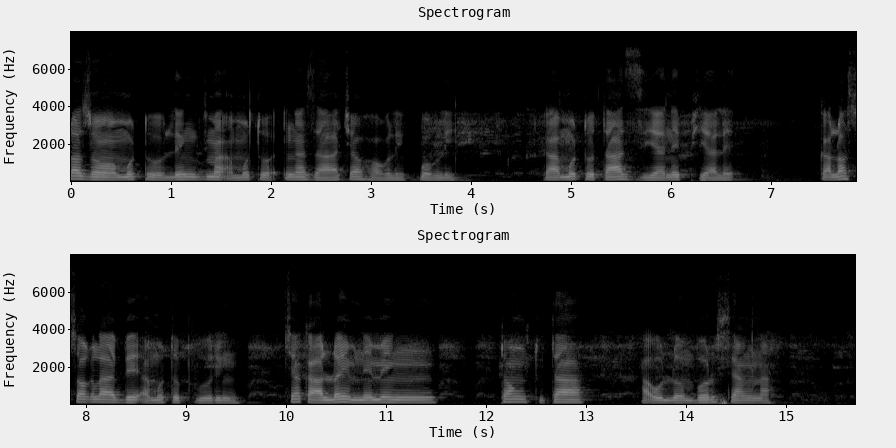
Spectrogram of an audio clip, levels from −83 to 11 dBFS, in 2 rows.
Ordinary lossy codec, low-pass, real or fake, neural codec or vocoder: MP3, 64 kbps; 7.2 kHz; real; none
